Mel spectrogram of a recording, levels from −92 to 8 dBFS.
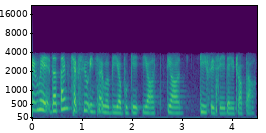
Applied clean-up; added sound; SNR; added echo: none; none; none; none.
